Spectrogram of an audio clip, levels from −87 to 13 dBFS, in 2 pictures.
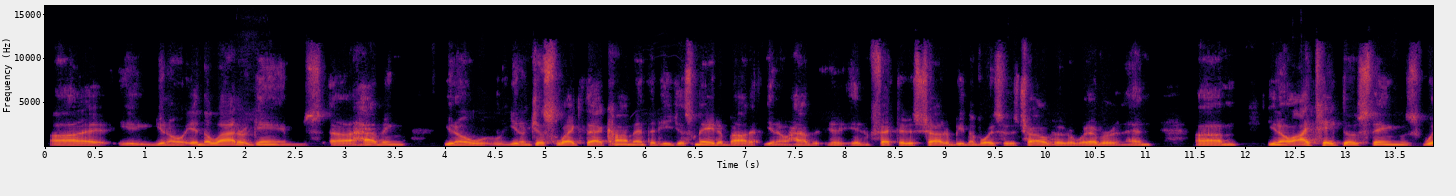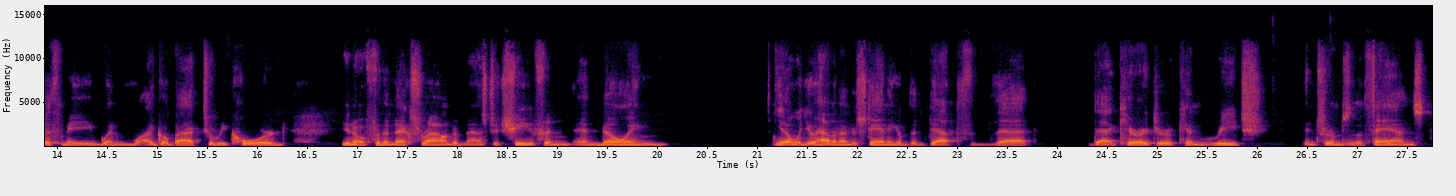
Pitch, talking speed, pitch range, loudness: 80 Hz, 195 wpm, 75-90 Hz, -19 LUFS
